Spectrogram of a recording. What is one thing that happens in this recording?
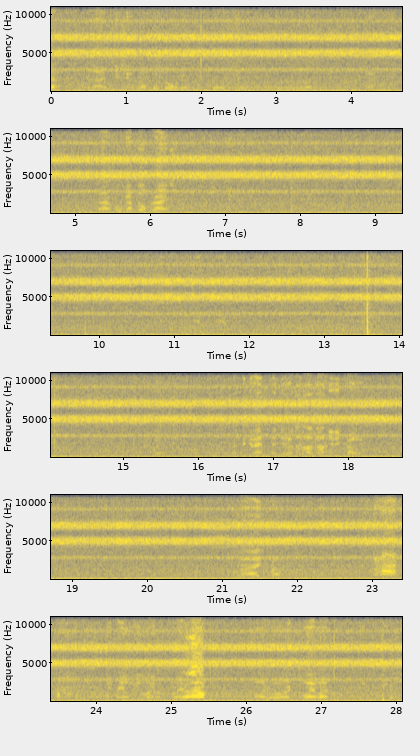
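Young men shout and call out across an open field in the distance.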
